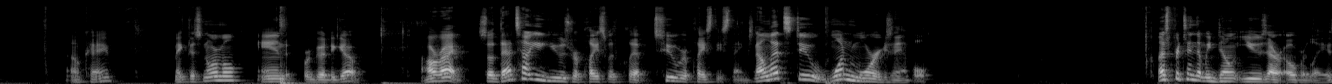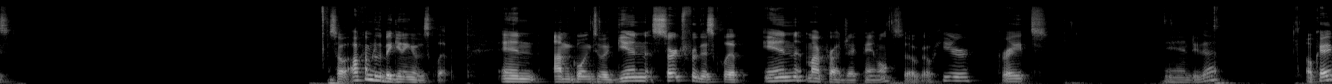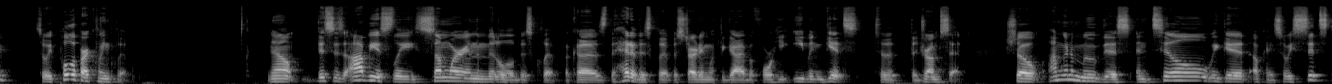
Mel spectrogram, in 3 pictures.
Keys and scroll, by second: 2.8 alt+Down, 11.8 =, 12.8 h, 16.3 a, 16.6 Up, 24.0 ctrl+c.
